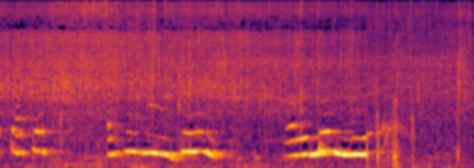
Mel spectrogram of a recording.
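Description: Diced sweet potato, sausage and onion sizzling as they sauté in a nonstick pan, stirred with a silicone spatula. A few sharp taps of the spatula on the pan come near the end, and a voice sounds briefly without words over the sizzle.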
